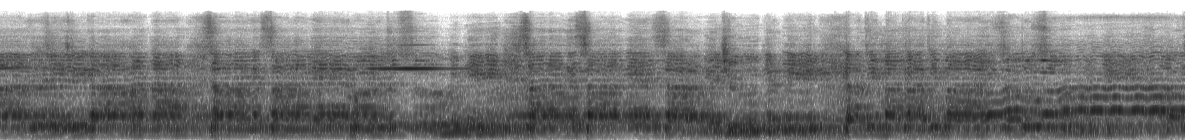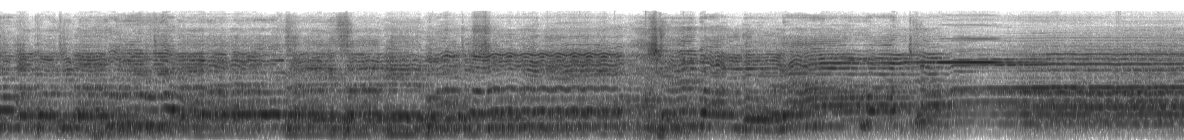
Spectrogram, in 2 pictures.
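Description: A vocal group of male and female singers singing together in harmony through stage microphones, a cappella in style.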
